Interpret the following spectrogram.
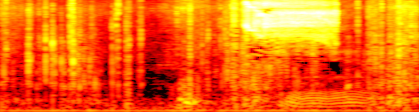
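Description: Plastic packaging crinkling and rustling as a hand digs through a tool bag, with a loud hiss lasting about half a second past the middle and a short murmured voice under it near the end.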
